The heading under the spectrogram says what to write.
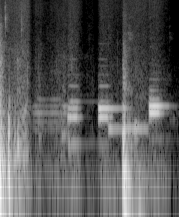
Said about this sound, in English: And bro, we're getting a phone call.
